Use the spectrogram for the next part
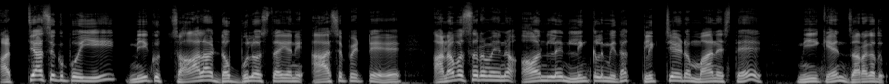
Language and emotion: Telugu, disgusted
